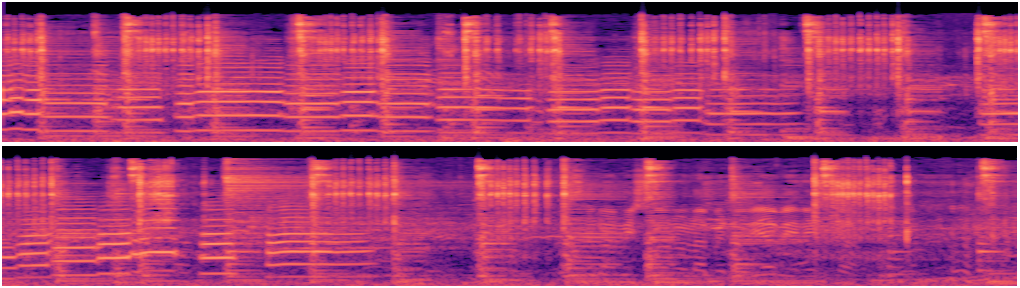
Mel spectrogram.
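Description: Acoustic hot jazz band playing: a trumpet and violin melody over strummed ukulele and guitars, with a washboard scraped in a steady rhythm. The melody drops out about seven seconds in as the tune winds down, leaving the strummed rhythm.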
